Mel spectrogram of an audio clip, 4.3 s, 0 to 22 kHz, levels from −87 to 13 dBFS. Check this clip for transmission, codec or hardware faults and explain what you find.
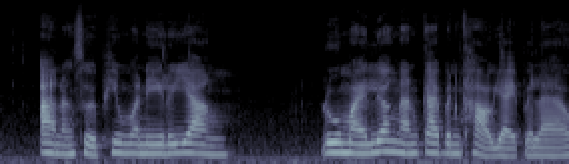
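No transmission, codec or hardware faults can be heard anywhere in this speech recording. There is nothing further to report.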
